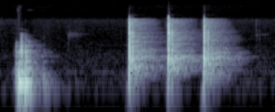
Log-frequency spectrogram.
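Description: Deck of tarot cards being shuffled by hand: a soft low thump, then three sharp card slaps in quick succession, about a quarter second apart.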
